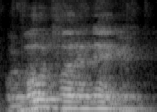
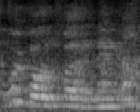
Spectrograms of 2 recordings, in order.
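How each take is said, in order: First: Husband's loud answer. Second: Higher, lady's repeat; old lady relaying husband's answer. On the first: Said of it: "He looked up and he goes". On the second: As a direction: parrot it back in her voice. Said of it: "And she goes". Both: Retold or imitated.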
